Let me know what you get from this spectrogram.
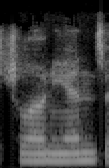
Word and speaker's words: Chelonian: Is that how you say it? Chelonian? – Mm-hmm. Yeah.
